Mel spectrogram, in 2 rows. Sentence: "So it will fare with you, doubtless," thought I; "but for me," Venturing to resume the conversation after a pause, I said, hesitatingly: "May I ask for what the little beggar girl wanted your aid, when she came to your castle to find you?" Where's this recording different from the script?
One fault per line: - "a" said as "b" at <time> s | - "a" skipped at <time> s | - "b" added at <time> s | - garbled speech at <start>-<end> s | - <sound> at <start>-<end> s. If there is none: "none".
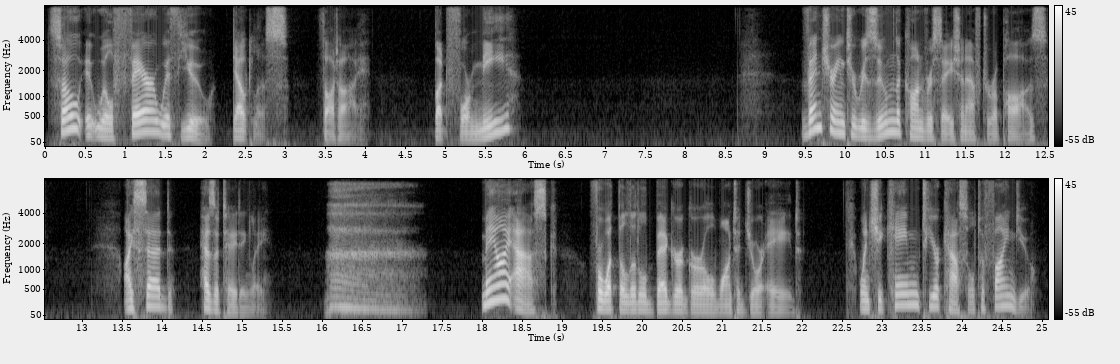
- sigh at 16.0-17.3 s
